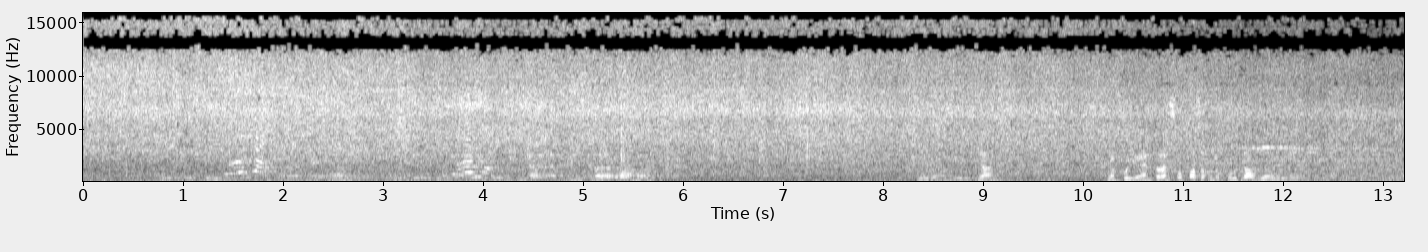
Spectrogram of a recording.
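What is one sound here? A man talks nearby in short phrases.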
